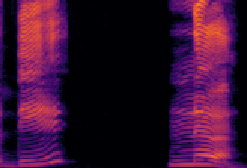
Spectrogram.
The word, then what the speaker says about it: दिन: इ की मात्रा है दी न तो मिलकर बन जाएगा दिन कैसे पढ़ेंगे दिन ऐसे नहीं पढ़ेंगे दिन अगर आप दिन पढ़ोगे तो बड़ी ई की मात्रा का उच्चारण हो जाएगा कैसे पढ़ेंगे दिन अब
